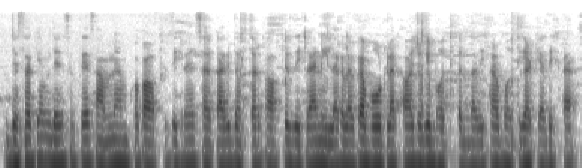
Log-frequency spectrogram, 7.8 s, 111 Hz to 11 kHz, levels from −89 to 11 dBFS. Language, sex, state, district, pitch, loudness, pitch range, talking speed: Hindi, male, West Bengal, Jalpaiguri, 115 Hz, -19 LUFS, 115-120 Hz, 310 wpm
